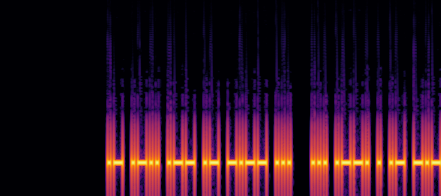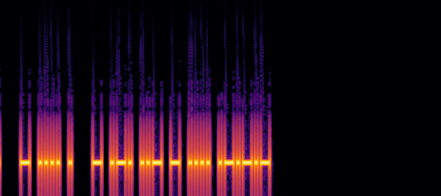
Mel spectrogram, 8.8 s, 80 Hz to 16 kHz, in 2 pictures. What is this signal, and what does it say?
Morse code, heard as a keyed tone, about 37 wpm, 700 Hz. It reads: ALWAYS SPEAK THE TRUTH.
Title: Sentences from Top 1100 Words 40wpm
